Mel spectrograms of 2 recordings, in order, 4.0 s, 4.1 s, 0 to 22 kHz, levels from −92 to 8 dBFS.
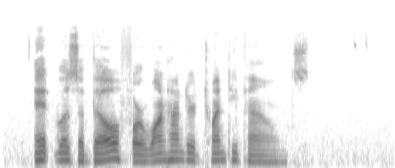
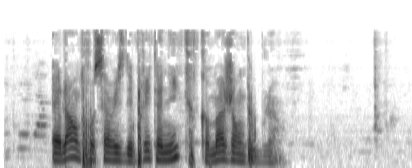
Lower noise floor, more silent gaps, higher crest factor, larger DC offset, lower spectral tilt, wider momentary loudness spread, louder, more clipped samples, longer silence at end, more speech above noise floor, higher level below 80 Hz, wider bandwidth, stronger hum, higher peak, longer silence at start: first, -75 dBFS vs -68 dBFS; neither; about the same, 20 dB vs 18 dB; neither; about the same, -5.5 dB/octave vs -5 dB/octave; first, 17 LU vs 10 LU; second, -42 LUFS vs -16 LUFS; neither; second, 0.9 s vs 1.35 s; second, 34 dB vs 52 dB; second, -76 dBFS vs -40 dBFS; about the same, 12.5 kHz vs 11.5 kHz; neither; second, -22 dBFS vs 0 dBFS; about the same, 0.35 s vs 0.35 s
